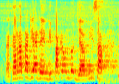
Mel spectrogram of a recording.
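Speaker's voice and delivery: ordinary talk, nothing marked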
